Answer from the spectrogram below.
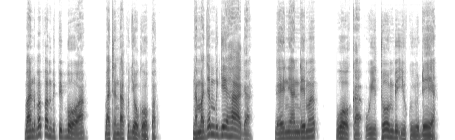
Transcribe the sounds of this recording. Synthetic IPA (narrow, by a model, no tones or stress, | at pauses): bandubapambipibɔa | batɛndakuɟɔɡɔpa̰ | namaɟambuɡɛɦaɡa | ɡahɛniandɛma | wʔɔkawitɔmbḭjukujudɛa̰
